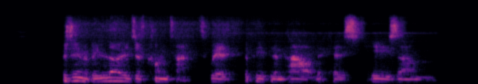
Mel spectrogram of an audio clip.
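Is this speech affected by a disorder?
No.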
